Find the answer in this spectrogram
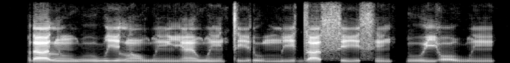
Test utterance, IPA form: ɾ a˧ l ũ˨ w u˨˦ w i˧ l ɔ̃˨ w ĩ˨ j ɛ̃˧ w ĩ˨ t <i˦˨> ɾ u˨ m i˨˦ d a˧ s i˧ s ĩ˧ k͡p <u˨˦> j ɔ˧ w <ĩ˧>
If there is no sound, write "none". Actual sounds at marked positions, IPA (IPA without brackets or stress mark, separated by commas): i˨, u˦, ĩ˦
